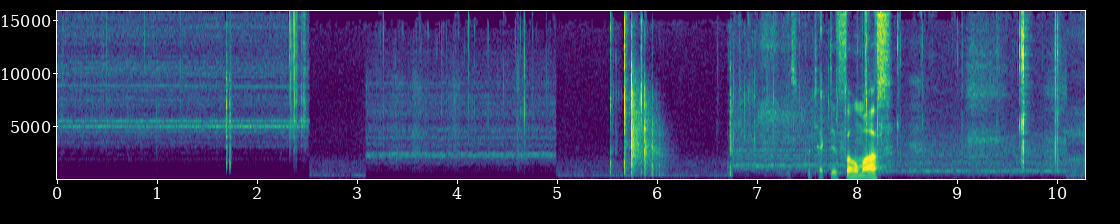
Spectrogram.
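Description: Plastic battery parts click and rattle as they are handled.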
